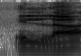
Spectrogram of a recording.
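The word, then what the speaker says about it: إلا: লা ইলাহা ইল্লা হুয়াল ইল্লা ইল্লাতে এক আলিফ টান হবে এবং হুয়াল এই ওয়াও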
